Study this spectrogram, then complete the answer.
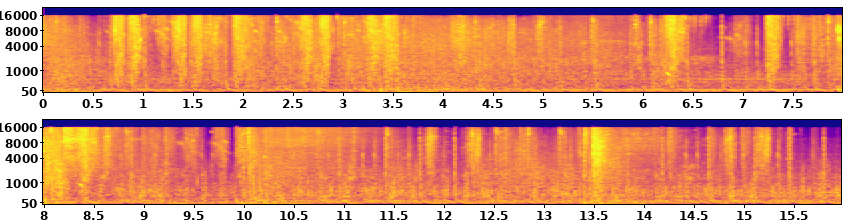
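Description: Rifle shots fire in quick bursts with loud cracks.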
